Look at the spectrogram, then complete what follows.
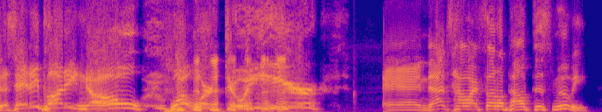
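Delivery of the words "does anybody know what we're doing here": high-pitched screaming. Retelling a commercial where John Taffer screams at everybody: imitating John Taffer screaming. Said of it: "where he screams at everybody going".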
